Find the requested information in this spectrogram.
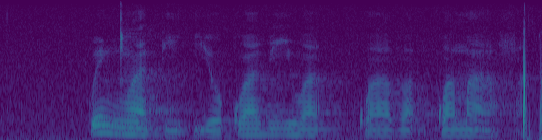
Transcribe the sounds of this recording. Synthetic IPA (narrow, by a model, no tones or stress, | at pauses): k̬ʼwɛŋ͡ǀwad̥ʱijɔk̬waɓiwa | k̬ʼwamaːfa̰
